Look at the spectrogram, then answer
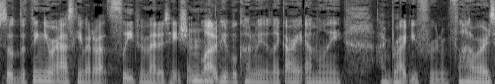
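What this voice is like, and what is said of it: Soft soothing ASMR-like voice. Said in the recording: “You do have an ASMR voice.”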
